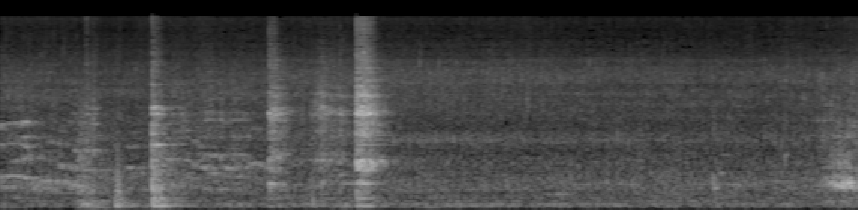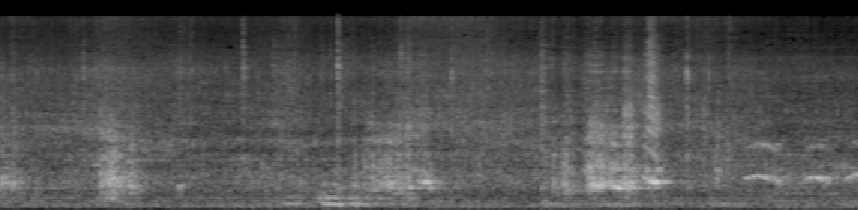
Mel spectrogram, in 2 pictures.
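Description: A metal spoon stirring and scraping chicken curry in an aluminium pressure-cooker pot while the curry fries with a low sizzle. Several sharp knocks of the spoon on the pot come in the first three seconds, the loudest about three seconds in, then longer scraping strokes follow.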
